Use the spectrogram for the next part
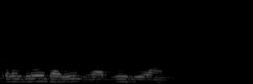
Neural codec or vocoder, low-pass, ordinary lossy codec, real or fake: none; 3.6 kHz; MP3, 32 kbps; real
